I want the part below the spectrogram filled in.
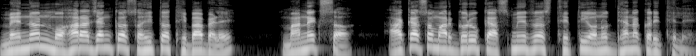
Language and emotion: Odia, neutral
